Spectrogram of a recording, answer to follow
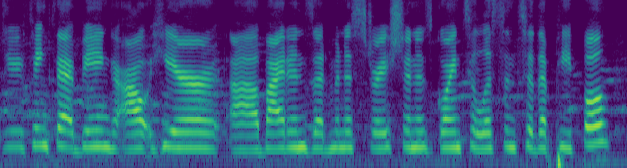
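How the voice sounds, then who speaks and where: A woman interviewing a rally attendee with quick, direct questions. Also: high voice, steady tone, bright, forceful tone, clean tone.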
